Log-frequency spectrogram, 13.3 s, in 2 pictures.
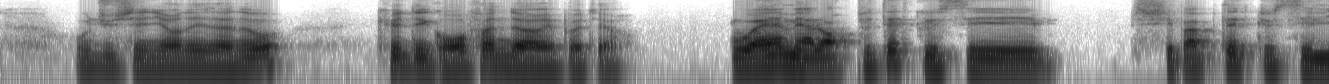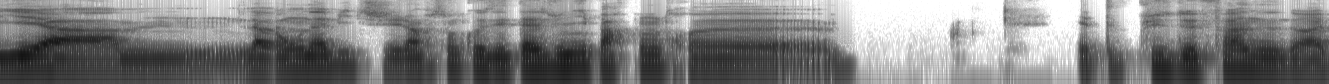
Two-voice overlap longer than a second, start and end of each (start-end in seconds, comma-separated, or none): none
